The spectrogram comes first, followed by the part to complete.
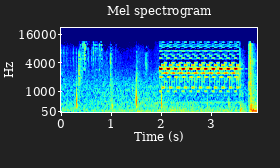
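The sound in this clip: A mobile phone rings in a flat with a high electronic ringtone: many rapid, evenly pulsed beeps that begin midway and stop shortly before the end, after a few faint scattered clicks.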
